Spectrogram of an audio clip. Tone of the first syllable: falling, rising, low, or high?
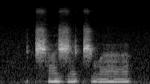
low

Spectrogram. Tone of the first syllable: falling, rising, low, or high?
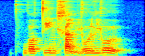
rising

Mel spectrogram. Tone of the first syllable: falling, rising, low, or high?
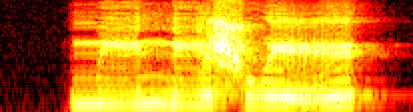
rising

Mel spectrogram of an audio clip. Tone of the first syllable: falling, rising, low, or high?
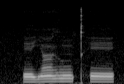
low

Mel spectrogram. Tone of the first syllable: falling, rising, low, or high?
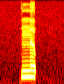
low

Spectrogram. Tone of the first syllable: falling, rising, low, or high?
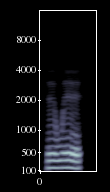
low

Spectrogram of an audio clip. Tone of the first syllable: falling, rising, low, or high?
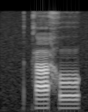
high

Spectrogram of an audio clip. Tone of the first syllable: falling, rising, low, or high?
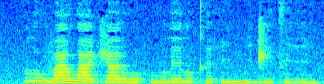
falling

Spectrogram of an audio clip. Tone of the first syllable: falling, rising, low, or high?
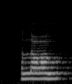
high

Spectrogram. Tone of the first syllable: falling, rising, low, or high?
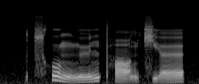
falling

